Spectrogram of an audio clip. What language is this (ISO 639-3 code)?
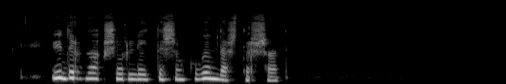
chm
